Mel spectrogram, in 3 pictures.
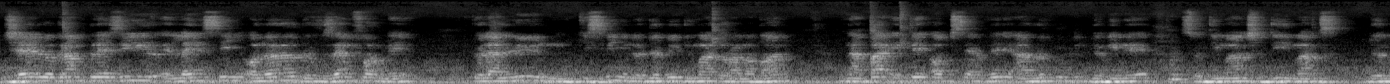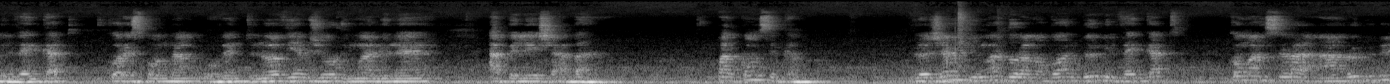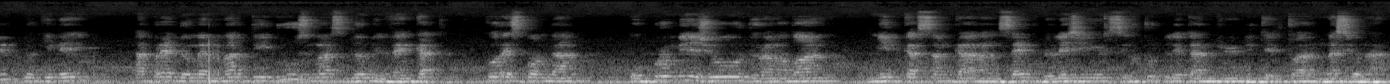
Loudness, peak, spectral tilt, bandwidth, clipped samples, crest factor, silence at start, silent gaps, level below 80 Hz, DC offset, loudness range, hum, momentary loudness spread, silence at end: -20 LUFS; -2 dBFS; -6 dB/octave; over 20 kHz; under 0.1%; 18 dB; 0 s; none; -36 dBFS; under 0.1%; 5 LU; none; 11 LU; 0 s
